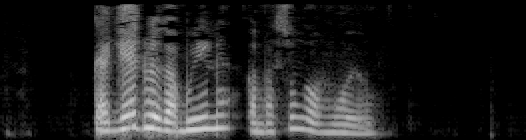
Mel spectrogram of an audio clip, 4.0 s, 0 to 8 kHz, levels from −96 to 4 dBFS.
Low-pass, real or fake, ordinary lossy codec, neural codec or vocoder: 7.2 kHz; fake; MP3, 32 kbps; codec, 16 kHz in and 24 kHz out, 1.1 kbps, FireRedTTS-2 codec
